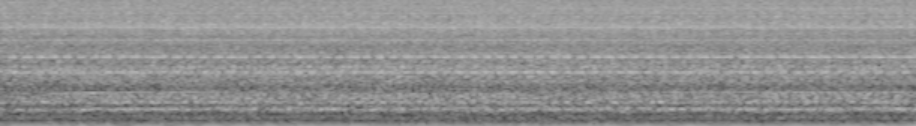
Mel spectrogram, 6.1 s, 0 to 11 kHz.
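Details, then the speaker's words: 2.0-litre turbo MK6 Jetta GLI at cold start-up: a loud, steady, even idle with a slightly coarse, tractor-like clatter and no irregular knocks; the engine runs well, and this is normal cold idle. "It almost sounds like a tractor when it first starts up. But as you notice, it runs really good."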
